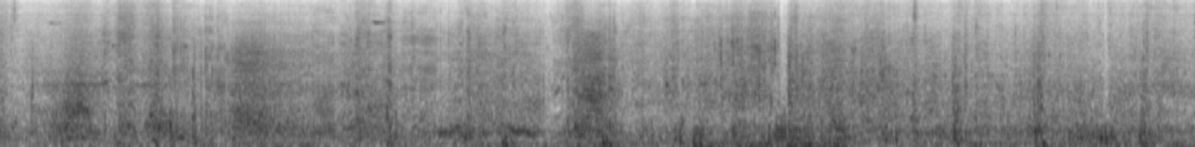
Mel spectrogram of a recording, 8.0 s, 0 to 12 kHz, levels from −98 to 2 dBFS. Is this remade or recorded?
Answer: recorded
